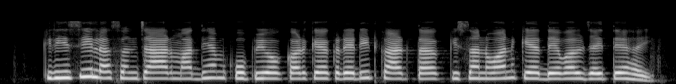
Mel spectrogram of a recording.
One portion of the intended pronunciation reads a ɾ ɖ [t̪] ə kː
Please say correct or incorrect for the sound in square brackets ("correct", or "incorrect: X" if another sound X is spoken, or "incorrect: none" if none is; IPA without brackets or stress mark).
correct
